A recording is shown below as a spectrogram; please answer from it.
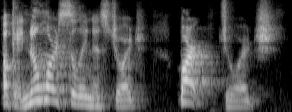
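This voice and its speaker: A woman voicing a worried mother dog in a storybook, exclaiming in a high sing-song way. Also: sing-song, a little slow, pushed and bright. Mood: exasperated.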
